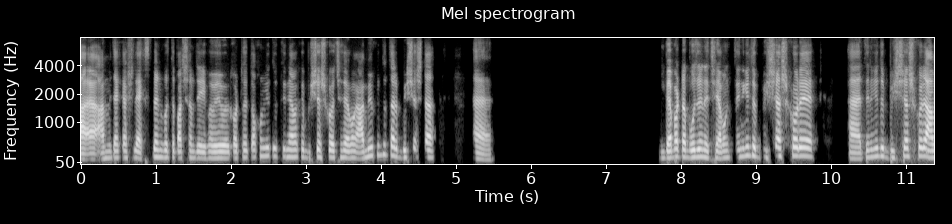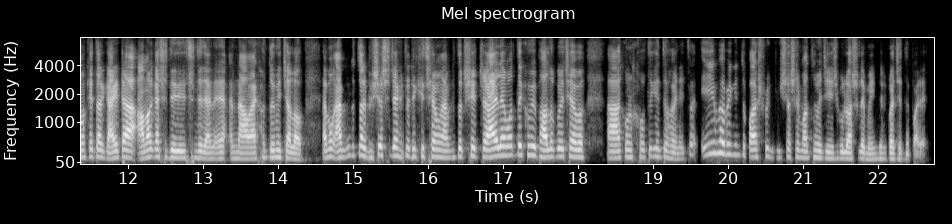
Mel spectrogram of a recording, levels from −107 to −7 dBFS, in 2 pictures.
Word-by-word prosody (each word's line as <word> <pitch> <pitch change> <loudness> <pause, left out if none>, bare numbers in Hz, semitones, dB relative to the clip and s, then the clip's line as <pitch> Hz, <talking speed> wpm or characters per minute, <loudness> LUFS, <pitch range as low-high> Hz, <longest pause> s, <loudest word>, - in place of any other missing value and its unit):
আ - - +8 0.3
আমি 145 - -2
তাকে 160 0 -2
আসলে 155 - -4
এক্সপ্লেইন 175 +4 -3
করতে 165 0 -3
পারছিলাম 155 +1 -2
যে, - - +1
এভাবে, 150 0 -1
এভাবে 150 -1 +2
করতে 150 +1 -2
হয় 165 - -5
তখন 195 +4 -6
কিন্তু 195 -1 -5
তিনি 180 -1 -5
আমাকে 175 0 -4
বিশ্বাস 175 +2 -1
করেছেন 165 0 -1
এবং 160 - 0
আমিও 195 +6 -1
কিন্তু 225 +1 -9
তার 205 - +5
বিশ্বাসটা 175 0 -1 0.6
হ্যাঁ। 125 -4 +1 2.4
ব্যাপারটা 175 +3 +5
বুঝে 175 +2 +3
নিচ্ছি 160 -1 -3
এবং 160 - -2
তিনি 180 +2 -5
কিন্তু 210 -2 +1
বিশ্বাস 195 +4 +2
করে 200 0 +6 0.6
হ্যাঁ, 135 -1 +3
তিনি 165 +3 -5
কিন্তু 195 -1 -1
বিশ্বাস 190 +4 0
করে 200 -1 +4
আমাকে 170 +2 0
তার 175 - +3
গাড়িটা 160 +5 +6 0.2
আমার 170 +4 +4
কাছে 180 -1 -1
দিয়ে 160 -2 +3
দিয়েছেন, 155 +1 -3
যে, 155 - 0 0.5
"নাও, 135 -1 +5
এখন 165 +4 -9
তুমি 170 +1 0
চালাও।" 130 -4 +3 0.3
এবং 185 +4 +1
আমি 170 - +2
তো - - -12
তার 210 - +5
বিশ্বাসের 215 +6 -1
জায়গাটা 200 0 0
রেখেছি 185 +2 -6
এবং 175 - -1
আমি 160 - -10
তো - - +1
সেই 200 - +1
ট্রায়াল 180 +2 +7
এর 215 - +3
মধ্যে 220 +1 0
খুবই 220 -2 0
ভালো 165 +2 +5
করেছি 190 +1 -1
এবং 175 0 +2 0.4
আ - - +4 0.2
কোন 175 - -3
ক্ষতি 170 +1 -8
কিন্তু 180 -2 -6
হয়নি। 135 -2 -6
তো - - -8 0.2
এইভাবে 265 -1 0
কিন্তু 225 0 -10
পারস্পরিক 175 +1 0
বিশ্বাসের 175 +2 -7
মাধ্যমে 155 +1 -3
জিনিসগুলো 145 0 -3
আসলে 145 +2 -4
মেইনটেইন 135 +2 -7
করা 135 -2 0
যেতে - - -9
পারে। - - -7
170 Hz, 220 wpm, -24 LUFS, 155-190 Hz, 2.4 s, আ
